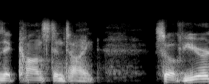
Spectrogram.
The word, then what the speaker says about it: Constantine: because I heard Neil pronounce it and he pronounces it Constantine so if you're not saying Constantine you're saying it wrong according to Neil gaming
